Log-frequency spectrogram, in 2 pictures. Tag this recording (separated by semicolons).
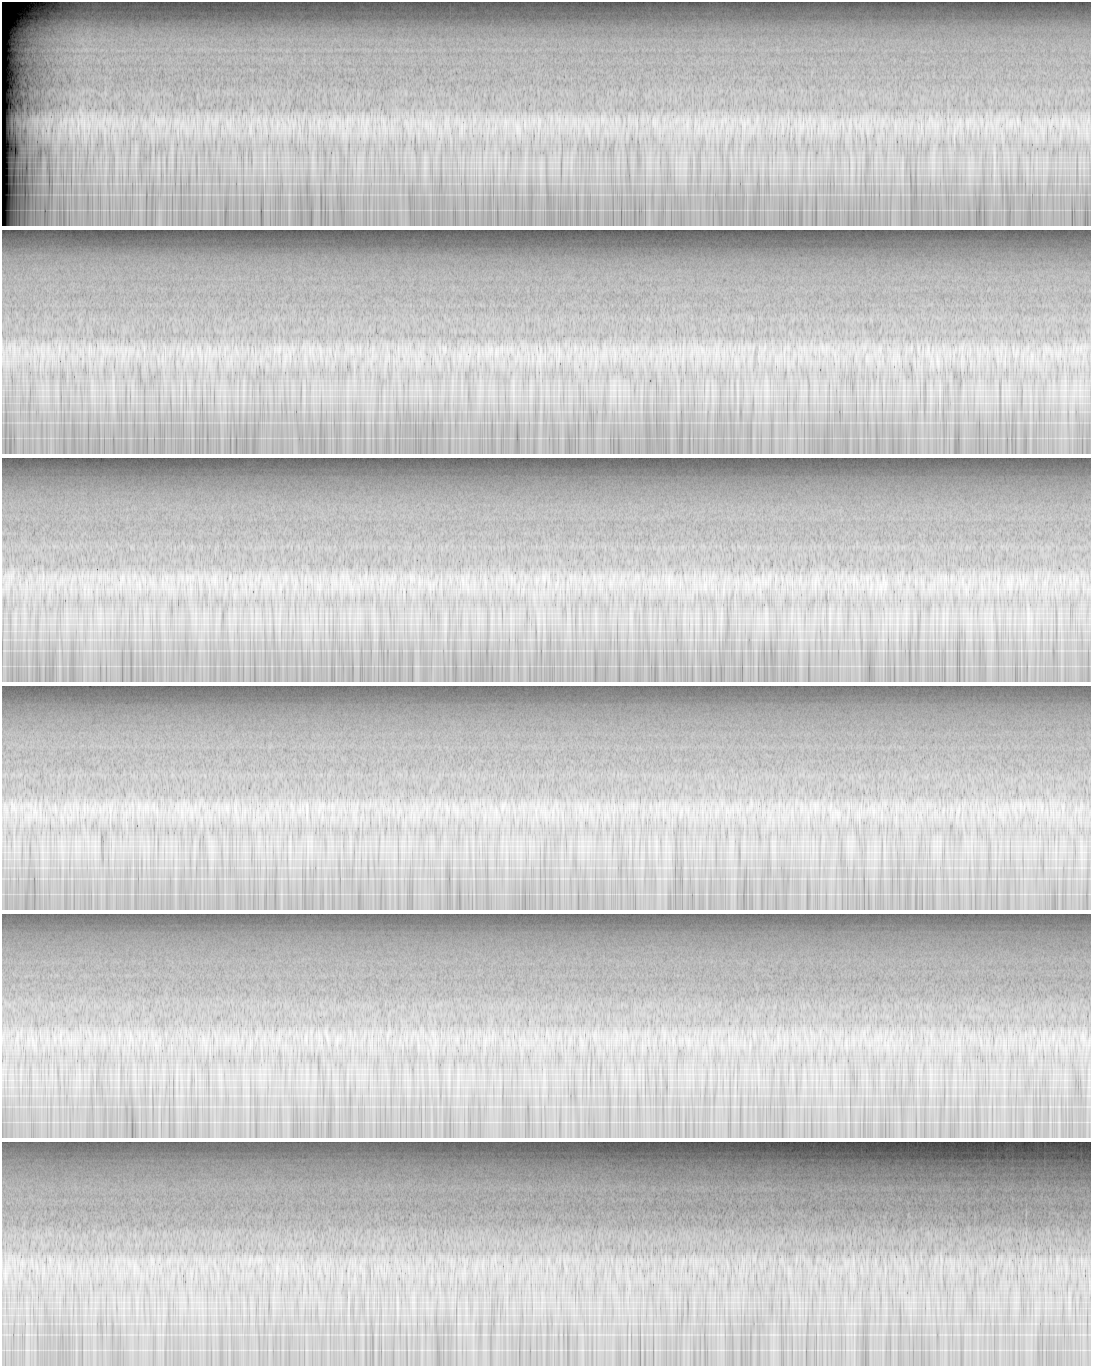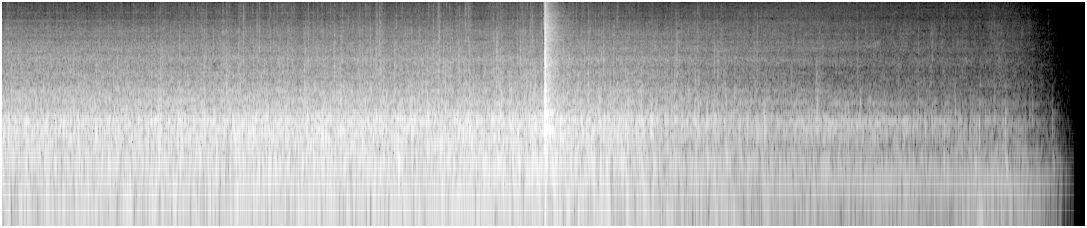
boiling; water; watercooker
